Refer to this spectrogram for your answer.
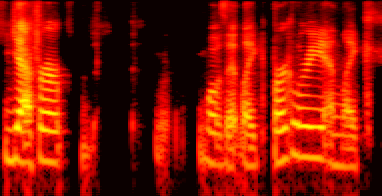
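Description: A woman's voice: mid-range voice, flat delivery, takes it slowly, creaky, dark tone. A young woman podcast host telling a true-crime case in a chatty, casual way, full of "like" and "um". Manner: chatty, full of "like" and "um", laughs often.

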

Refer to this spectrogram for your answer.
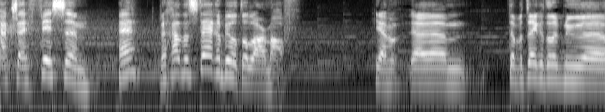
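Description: This podcast host is a weary man doing a comedic solo show into a podcast mic. His high-pitched voice sounds bright and forceful as he rambles, cuts himself off with stammering restarts, and swears a lot.

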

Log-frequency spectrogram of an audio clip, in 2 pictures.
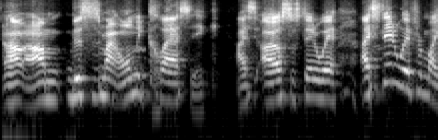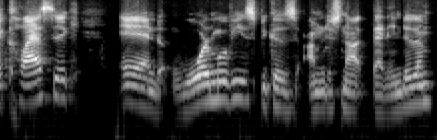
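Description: Upbeat slightly high-voiced podcast guy. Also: lively intonation, normal speed, bright, forceful tone. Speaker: podcast co-host. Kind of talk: casual chat.

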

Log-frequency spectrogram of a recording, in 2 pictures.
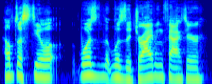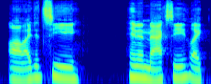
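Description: A young man co-hosting a casual sports podcast, excitable and leaning on "like" as he talks. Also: a little high, measured pace. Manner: excitable, fills talk with "like". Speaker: podcast co-host.

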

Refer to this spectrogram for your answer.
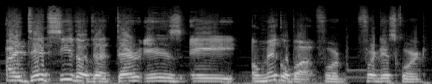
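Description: A young man chatting casually as podcast co-host. He rambles and restarts, swears freely, and keeps trailing off with "I don't know." Faint music plays softly behind him. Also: fairly high pitch, a little slow. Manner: rambling, hesitant, swears often. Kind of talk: casual chat.

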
